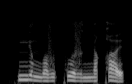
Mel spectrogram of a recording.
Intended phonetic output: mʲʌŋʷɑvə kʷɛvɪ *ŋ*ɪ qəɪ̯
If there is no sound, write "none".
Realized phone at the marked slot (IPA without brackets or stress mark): ŋ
